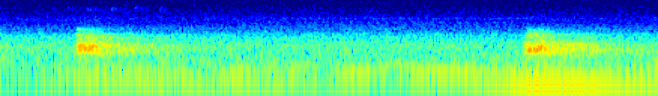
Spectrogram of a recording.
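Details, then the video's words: Great gray owl at its nest, North America: two short, mid-pitched barking calls about three seconds apart over a steady low hum. "Great Gray Owl Nest Cam"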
